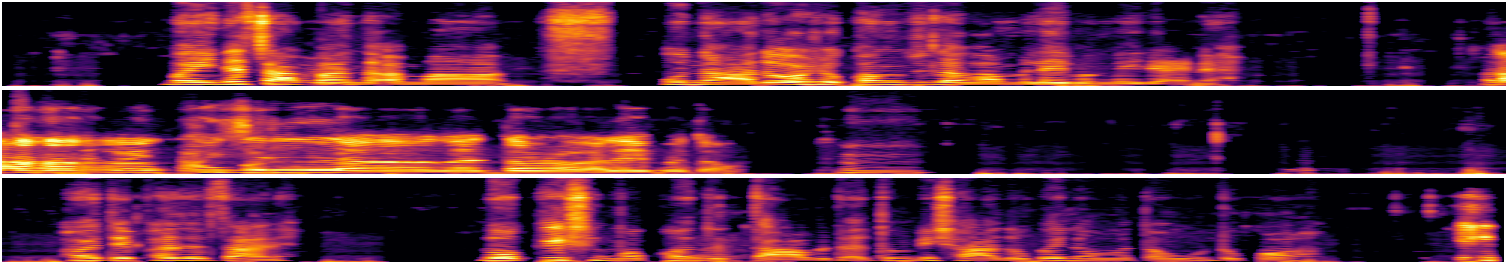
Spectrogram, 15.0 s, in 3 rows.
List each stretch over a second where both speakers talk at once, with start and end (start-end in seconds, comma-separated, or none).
none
